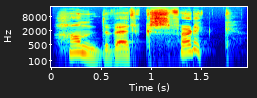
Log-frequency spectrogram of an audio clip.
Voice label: "handværksfølk", hemsedalsmaalet

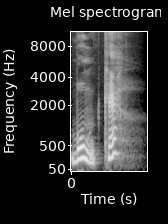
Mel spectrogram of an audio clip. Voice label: "bonkæ", hemsedals maalet tale

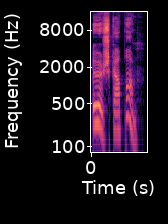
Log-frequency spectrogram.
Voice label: "ølskapa", hemsedalsmaalet, tale

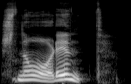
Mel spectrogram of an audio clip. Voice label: "snaalent", hemsedalsmaalet

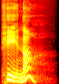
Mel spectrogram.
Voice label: "fena", hemsedalsmaalet

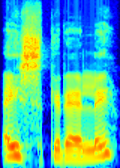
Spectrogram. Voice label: "æiskræle", hemsedalsmaalet tale

